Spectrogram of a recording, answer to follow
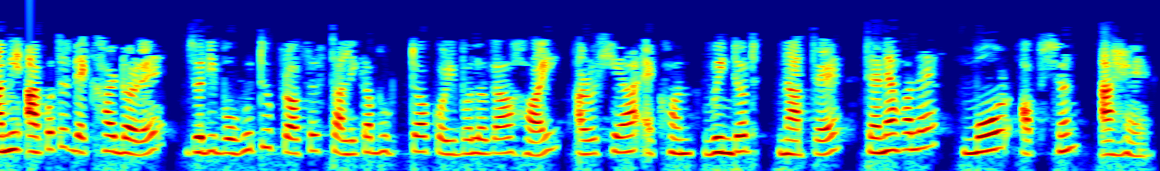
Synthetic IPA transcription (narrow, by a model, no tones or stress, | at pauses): amiʔaɡɔtɛdɛkʰaɹdɔɹɛzodiboɦutʊpɹɔsɛstalikabʱuk̚tɔkoɹibɔlɔɡaɦɔja̰ɹuxɛjaʔɛ̰kʰɔnwindotnatɛtɛnɛɦɔlɛ | moɹɔ̰pʃɔnaɦɛ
